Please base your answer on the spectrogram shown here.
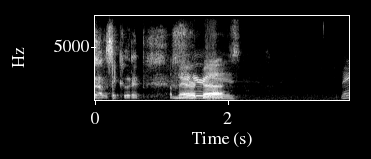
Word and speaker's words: Kunin: It's obviously Kunin.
